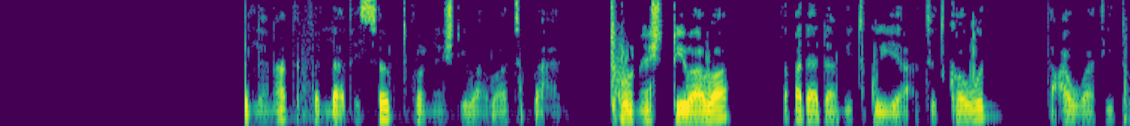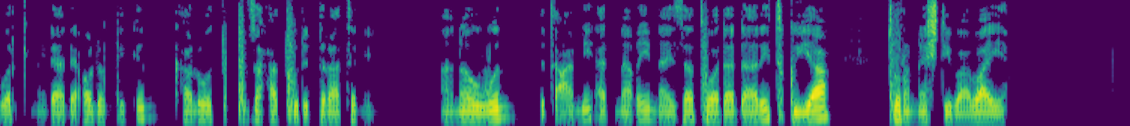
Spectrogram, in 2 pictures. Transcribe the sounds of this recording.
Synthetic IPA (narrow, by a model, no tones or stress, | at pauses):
bɨlːɐnat̪ʰɐ̥fɐlːat̪ʼisɐβt̪ʼuɾunɐʃd̪iβaβat̪ʰɨbːahal | t̪ʼuɾnɐʃd̪̥iβaβa | t̪ʰɐkʼɐd̪ad̪amit̪ɡujːaʔɨ̰nt̪ʰɨt̪ʰɨ̥kʰɐwːʊn | t̪ʰɐ̰ʕa̰wat̪ʰit̪wɔɾkʼimed̪alḭʔolɐmpʰikʰɨnkʰalʔo̞t̪b̥ɨzuħat̪wʊd̪ɨd̪ːɨɾat̪ʰɨnɨja | ʔanɐwwʊn | b̥ɨt̪ʼa̰ʕmiʔa̰d̪̚naχʼinajzat̪ʰwɔd̪ad̪aɾit̪ɡujːa | t̪ʼuɾnɐʃd̪iβaβaɨjːa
